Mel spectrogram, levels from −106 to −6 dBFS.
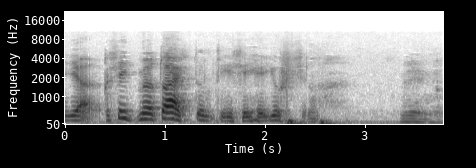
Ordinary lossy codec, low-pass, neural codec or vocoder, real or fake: AAC, 32 kbps; 10.8 kHz; none; real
